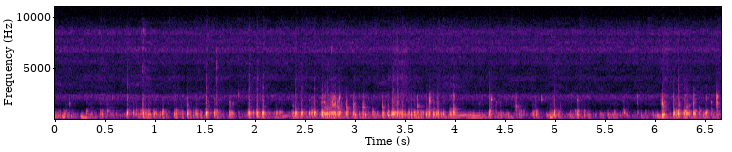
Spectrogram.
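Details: Woman's noisy stomach: loud, continuous bubbling and gurgling with rapid liquid pops and squeaks; active bowel sounds, stomach rumbling (borborygmi).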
